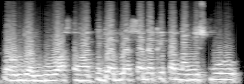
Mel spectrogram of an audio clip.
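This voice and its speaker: Speaking very fast at a medium pitch with a level tone, a woman gives her testimony of faith on a low-quality recording. It's casual, slang-filled storytelling, and she grows emotional enough that her voice occasionally breaks and turns tearful.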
